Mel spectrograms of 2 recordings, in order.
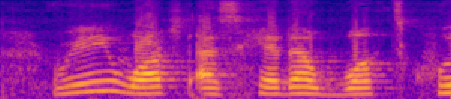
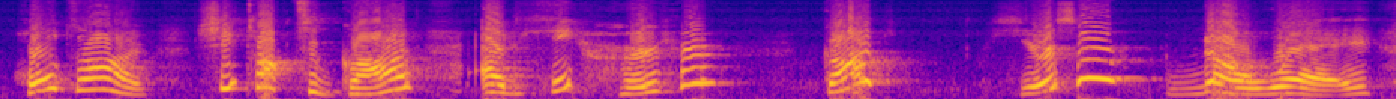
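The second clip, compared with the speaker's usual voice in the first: loud, high disbelieving outburst; can't believe it, squeal it out; astonished; 3 semitones higher, 6 dB louder, slower than usual. Acted. Rudy shocked that God heard Hannah, astonished.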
